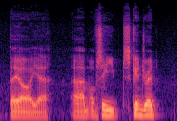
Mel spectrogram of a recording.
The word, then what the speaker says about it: Skindred: the main stage and skin drid or skin dread as you like to say um headlining the Sunday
